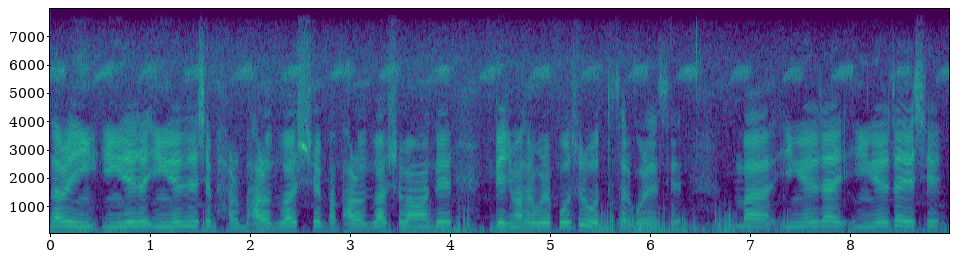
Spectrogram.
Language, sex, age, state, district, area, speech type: Bengali, male, 18-30, West Bengal, Birbhum, urban, spontaneous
